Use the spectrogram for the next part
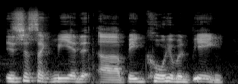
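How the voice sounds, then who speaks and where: A man's voice: mid-range voice, brisk, breathy edge. A man giving joking, casually swearing game commentary with mock exasperation. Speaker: gameplay video maker and commentator. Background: video game music.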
